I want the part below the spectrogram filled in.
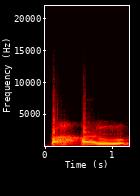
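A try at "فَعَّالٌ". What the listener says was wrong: Bukan ha, itu ain Pak. Ain. Fa'alul. Bukan ha. Ain. A.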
